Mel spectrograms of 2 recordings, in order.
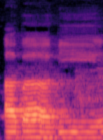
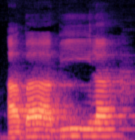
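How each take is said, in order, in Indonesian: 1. Kata ini berakhir dengan konsonan mati. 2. Kata ini berakhir dengan vokal pendek. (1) "diwakafkan harus dibaca sukun" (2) "Bertanda fathah"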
